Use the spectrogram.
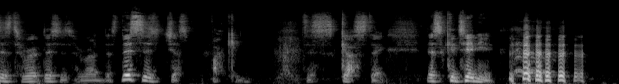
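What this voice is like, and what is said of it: Usual voice. Nothing is said of it.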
